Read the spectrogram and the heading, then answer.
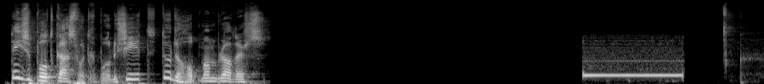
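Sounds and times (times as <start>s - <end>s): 
speech: 0.1s - 2.7s
telephone ringback tone: 5.8s - 6.9s.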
